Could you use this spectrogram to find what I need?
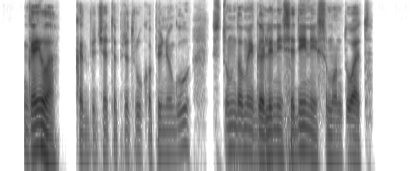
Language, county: Lithuanian, Vilnius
